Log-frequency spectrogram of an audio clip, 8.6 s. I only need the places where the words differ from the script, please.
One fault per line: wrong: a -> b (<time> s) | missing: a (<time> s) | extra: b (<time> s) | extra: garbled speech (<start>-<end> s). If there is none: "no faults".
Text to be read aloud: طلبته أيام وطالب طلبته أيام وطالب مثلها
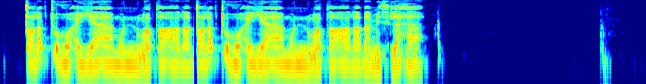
no faults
